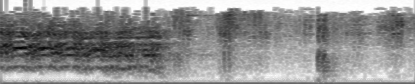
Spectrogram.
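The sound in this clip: A horse neighing, an ornery saddle horse out West: a loud, shrill whinny, followed by a couple of softer, duller thumps.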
